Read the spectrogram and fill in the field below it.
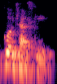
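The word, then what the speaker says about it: Glowchesky: right no no um I usually tell people three common words right glow like glows in the dark chess the game ski right like ski glow chesky yeah so I think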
